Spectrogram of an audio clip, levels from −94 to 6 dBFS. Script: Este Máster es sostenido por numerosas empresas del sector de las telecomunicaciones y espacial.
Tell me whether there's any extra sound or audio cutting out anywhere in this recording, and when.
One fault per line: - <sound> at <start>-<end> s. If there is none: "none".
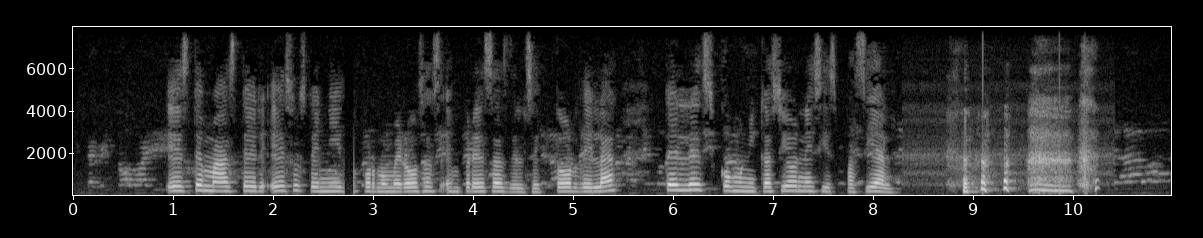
- dropout at 2.7-2.8 s
- laugh at 8.7-10.3 s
